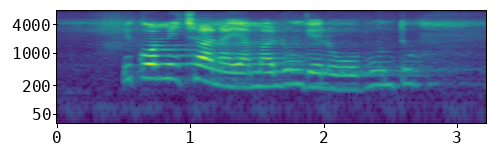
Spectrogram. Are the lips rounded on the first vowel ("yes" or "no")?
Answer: no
